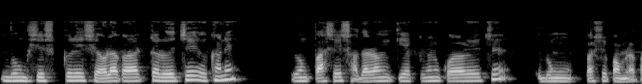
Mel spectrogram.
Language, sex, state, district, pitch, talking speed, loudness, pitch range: Bengali, male, West Bengal, Kolkata, 165 Hz, 195 wpm, -18 LUFS, 155-175 Hz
